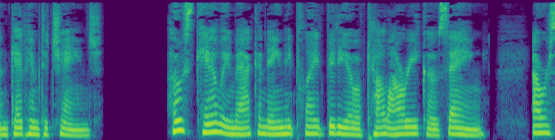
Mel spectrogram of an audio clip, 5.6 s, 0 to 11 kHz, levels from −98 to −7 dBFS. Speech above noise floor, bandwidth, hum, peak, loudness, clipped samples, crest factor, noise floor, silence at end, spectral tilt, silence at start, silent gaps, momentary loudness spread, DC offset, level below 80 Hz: over 67 dB; 10.5 kHz; none; -8 dBFS; -23 LUFS; under 0.1%; 16 dB; under -90 dBFS; 0 s; -5 dB/octave; 0 s; 1.06-1.67 s; 7 LU; under 0.1%; -56 dBFS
